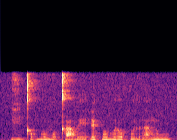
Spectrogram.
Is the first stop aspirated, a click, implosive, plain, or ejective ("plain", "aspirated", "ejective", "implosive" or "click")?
ejective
